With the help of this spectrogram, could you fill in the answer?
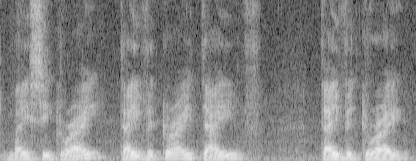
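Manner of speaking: normal talking voice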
